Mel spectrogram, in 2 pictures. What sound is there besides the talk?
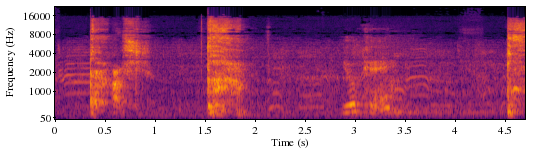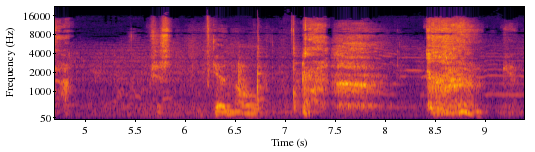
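coughing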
